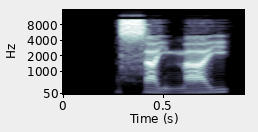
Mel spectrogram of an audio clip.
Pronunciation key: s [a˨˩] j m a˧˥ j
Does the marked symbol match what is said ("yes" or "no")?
yes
